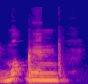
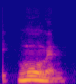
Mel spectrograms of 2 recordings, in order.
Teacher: The Hamza is what linguists call a glottal stop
